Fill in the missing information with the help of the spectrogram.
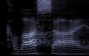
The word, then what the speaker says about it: Colossae: And this one man goes, and he lived in this town called Colossae, is how it's pronounced.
